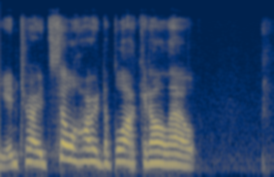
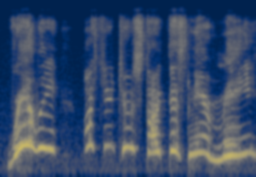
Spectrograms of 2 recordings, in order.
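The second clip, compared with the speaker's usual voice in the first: high, loud exasperated scream; scandalized shriek that settles a little at the end; 11 semitones higher, 4 dB louder than usual. A narrator's reading. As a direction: yell it up high, outraged. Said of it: "Jakai screamed".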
